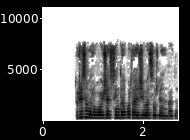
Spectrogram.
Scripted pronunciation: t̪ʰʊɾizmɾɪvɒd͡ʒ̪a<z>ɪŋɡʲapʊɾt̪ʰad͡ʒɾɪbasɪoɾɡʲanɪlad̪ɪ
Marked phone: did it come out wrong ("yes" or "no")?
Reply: yes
